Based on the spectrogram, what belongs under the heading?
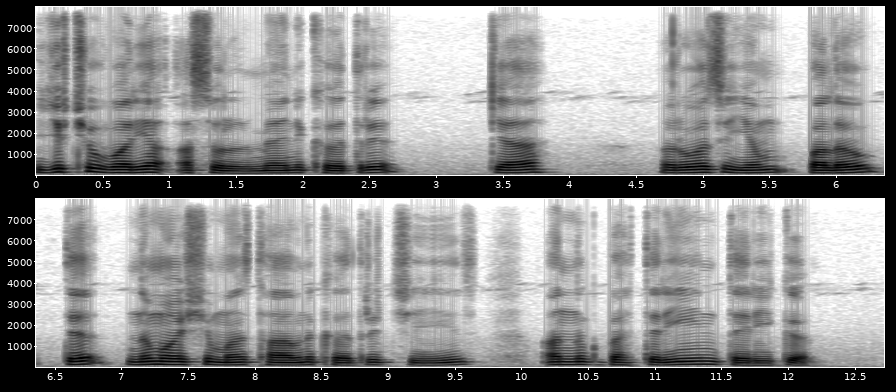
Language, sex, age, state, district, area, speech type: Kashmiri, male, 30-45, Jammu and Kashmir, Ganderbal, rural, read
